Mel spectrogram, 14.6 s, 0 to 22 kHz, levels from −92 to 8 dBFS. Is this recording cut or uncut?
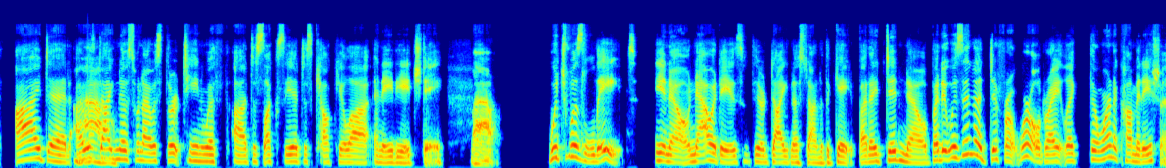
uncut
